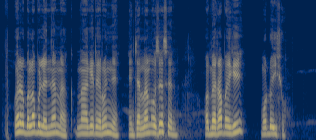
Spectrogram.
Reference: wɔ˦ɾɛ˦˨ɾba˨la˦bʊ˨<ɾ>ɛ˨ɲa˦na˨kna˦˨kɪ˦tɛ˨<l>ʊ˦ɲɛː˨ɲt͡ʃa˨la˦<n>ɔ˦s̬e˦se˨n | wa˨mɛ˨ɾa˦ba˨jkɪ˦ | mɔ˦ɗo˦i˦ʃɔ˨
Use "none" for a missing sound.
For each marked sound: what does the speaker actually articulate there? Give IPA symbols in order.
l, ɾ, n

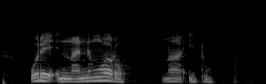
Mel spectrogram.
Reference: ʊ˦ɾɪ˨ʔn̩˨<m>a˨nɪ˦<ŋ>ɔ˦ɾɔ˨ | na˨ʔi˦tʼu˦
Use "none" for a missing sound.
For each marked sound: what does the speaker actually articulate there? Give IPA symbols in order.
n, ŋ

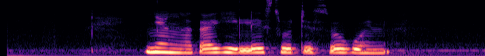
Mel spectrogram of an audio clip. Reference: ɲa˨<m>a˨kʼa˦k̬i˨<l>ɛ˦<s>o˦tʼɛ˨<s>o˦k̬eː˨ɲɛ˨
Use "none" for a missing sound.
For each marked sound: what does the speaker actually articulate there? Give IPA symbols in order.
ŋ, l, s, s

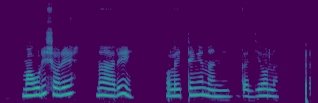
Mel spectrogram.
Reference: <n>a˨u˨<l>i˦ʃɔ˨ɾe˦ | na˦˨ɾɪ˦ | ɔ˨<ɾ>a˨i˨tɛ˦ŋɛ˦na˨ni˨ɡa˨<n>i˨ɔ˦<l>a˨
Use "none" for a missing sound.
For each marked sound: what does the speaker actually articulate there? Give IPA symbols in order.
m, ɾ, l, d, l

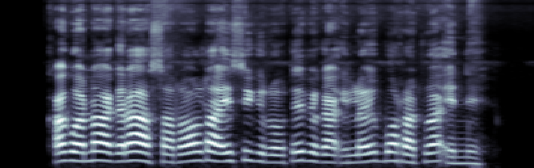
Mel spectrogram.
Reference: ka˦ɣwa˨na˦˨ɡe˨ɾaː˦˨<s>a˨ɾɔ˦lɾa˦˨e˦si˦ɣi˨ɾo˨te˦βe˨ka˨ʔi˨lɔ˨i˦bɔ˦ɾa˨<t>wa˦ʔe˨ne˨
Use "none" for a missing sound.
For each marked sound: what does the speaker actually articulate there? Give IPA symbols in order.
s, t

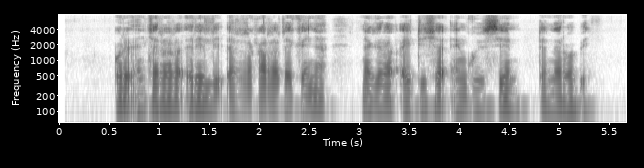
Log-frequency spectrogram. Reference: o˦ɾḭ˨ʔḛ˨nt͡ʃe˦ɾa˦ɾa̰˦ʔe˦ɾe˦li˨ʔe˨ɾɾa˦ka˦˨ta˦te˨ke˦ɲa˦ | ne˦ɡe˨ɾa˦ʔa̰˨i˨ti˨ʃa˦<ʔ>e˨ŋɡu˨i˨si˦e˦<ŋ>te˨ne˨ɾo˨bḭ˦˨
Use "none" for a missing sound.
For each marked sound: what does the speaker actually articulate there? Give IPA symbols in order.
ʔ, n

